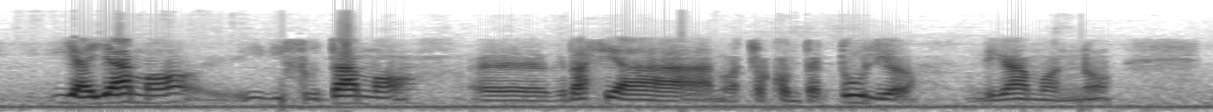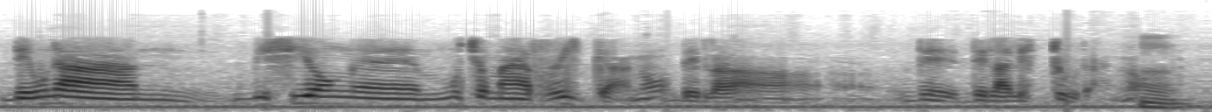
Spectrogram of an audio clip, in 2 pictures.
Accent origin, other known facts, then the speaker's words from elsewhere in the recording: El Ejido, Andalusia, Spain; Hoy venía primero a dar una noticia local de mi pueblo de Ejido.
